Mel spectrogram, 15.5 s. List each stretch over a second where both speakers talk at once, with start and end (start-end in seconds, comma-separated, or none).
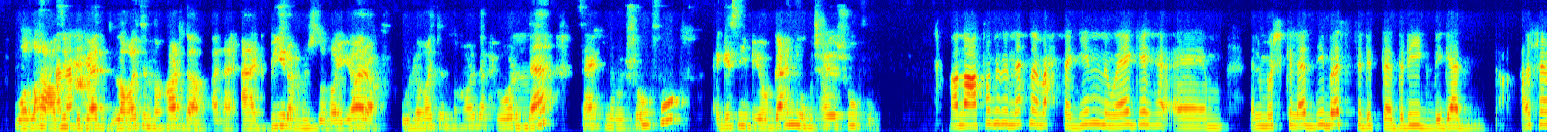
none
